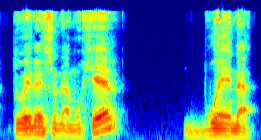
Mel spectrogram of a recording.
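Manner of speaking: "buena" given weight at the end; emphasis on buena. Shown as a demonstration. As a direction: land the phrase on "buena". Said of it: "is the emphasis".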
